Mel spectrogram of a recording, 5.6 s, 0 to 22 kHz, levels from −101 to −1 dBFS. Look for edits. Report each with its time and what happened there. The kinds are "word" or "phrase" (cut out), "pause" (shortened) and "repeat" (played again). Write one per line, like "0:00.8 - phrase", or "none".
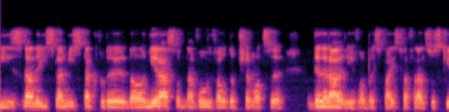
none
